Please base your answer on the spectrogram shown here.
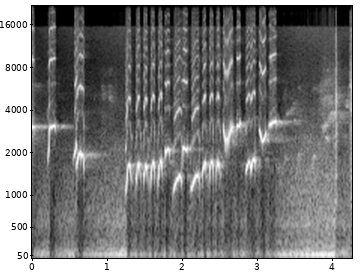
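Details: White-rumped shama's harsh kretekan for provoking rivals: a few single sharp notes, then a rapid run of a dozen clipped, downslurred whistles, ending in a rising note and faint rumble.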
